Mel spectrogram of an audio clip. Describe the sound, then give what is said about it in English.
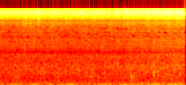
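Steady rain falling continuously, a dense, even hiss with soft pattering throughout and no voices, heard at a moderate, unchanging level. “Keep your eyes closed as you listen to the rain in the background.”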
